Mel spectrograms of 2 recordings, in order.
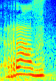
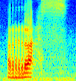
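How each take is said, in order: First: The final consonant is voiced. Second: The final consonant is voiceless. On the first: The speaker calls it wrong. "We see раз" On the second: The speaker calls it right. "we'll pronounce it as"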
